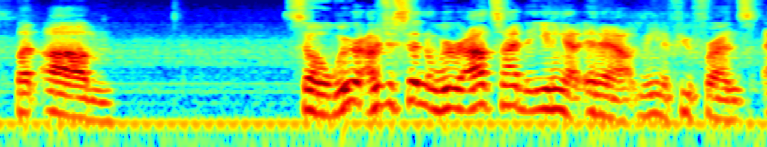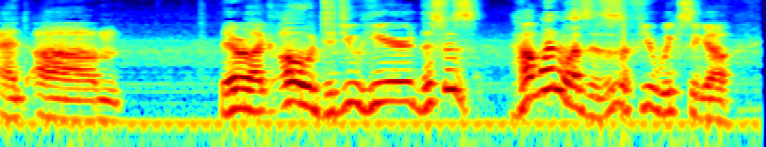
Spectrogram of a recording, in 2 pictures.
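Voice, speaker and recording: Against noticeable background noise, a man with a fairly high pitch and an animated tone talks at a fairly quick pace, with very wide pitch swings and big swings in loudness. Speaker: podcast co-host. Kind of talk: casual chat.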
